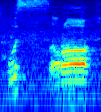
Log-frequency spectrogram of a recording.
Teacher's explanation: Et au niveau de yusra, on fait maddul iwad. C'est yusra, mais en s'arrêtant, on fait maddul iwad.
